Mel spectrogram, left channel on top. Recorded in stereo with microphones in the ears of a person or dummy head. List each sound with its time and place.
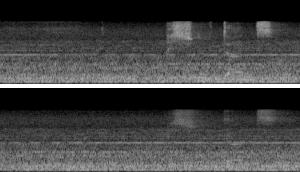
1.7 s a man speaking: 55° left (ahead or behind), 1.0 m; by 2.9 s 65° left (ahead or behind), 1.0 m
